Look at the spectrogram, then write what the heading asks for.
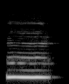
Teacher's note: O, O, ooh. Notice with ooh, say ooh, your tongue's really high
